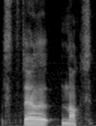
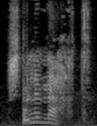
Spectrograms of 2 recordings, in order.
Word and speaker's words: Stille Nacht: So, what is the English name for the cow Stella Nacht? I'm just going to run that through Google Translate to make sure that the pronunciation is correct. Stille Nacht. Okay, it's slightly off, but hopefully you got that.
